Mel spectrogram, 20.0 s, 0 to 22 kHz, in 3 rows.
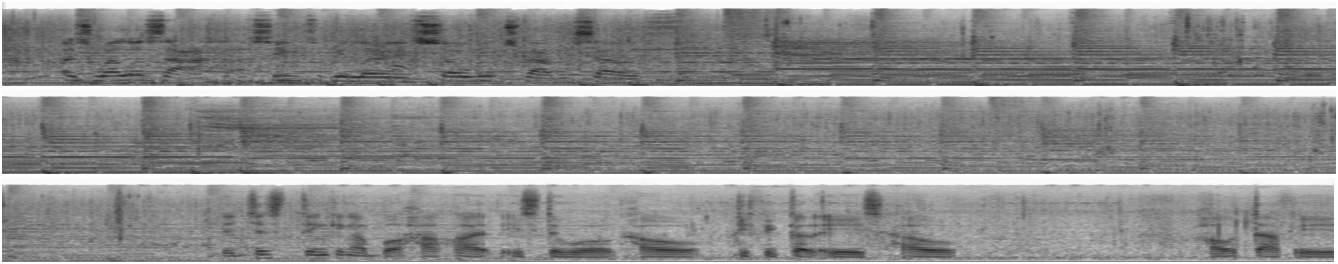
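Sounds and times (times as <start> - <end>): background music with chords and beat: 0.0 - 14.5.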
